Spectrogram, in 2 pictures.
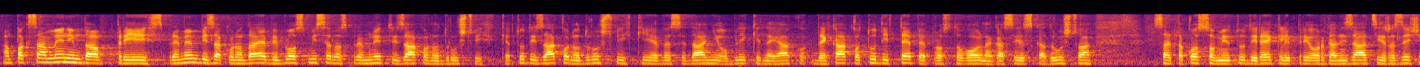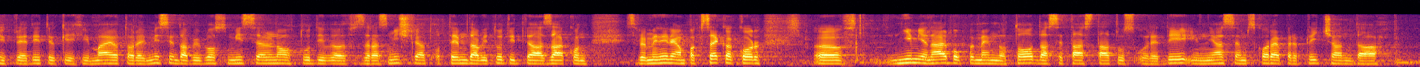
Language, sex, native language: Slovenian, male, Hungarian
